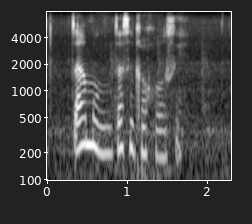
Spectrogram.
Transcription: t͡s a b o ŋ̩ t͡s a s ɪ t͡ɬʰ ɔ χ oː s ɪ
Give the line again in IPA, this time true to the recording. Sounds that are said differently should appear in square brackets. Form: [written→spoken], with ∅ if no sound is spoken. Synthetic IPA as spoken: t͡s a [b→m] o ŋ̩ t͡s a s ɪ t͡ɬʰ ɔ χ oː s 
